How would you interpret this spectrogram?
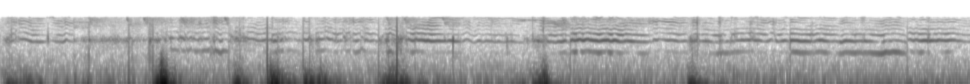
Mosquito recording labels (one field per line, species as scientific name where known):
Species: mosquito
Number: one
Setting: cup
